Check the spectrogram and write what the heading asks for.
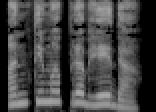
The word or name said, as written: ಅಂತಿಮಪ್ರಭೇದ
